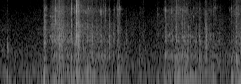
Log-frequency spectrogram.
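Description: A loose pile of small, thin cardboard jigsaw puzzle pieces on a wooden table is spread and rubbed by both hands with long nails. This makes dry, bright rustling and clicking in uneven bursts, with a few sharper taps, followed by quieter shuffling.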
